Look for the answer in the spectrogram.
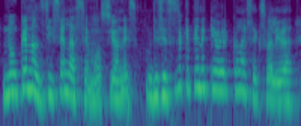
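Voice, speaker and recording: A woman, a guest on a podcast, calmly explaining sexual education in casual conversation and acting out small quoted dialogues. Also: a little high, moderate pace, creaky.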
